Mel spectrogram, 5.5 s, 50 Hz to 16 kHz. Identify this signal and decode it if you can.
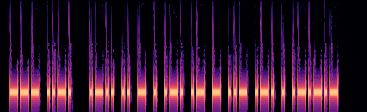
Morse code, heard as a keyed tone, about 32 wpm, 700 Hz. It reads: OF LITERATURE.
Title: Sentences from Top 1000 Words - Review Part 3 - 30wpm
